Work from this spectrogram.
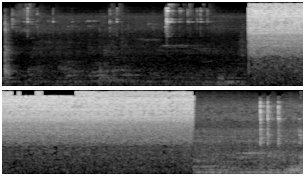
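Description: A pressure cooker releases steam in a loud, steady hiss lasting a couple of seconds, with quieter kitchen noise before and after, while cooking chickpea (kadalekalu) gojju.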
